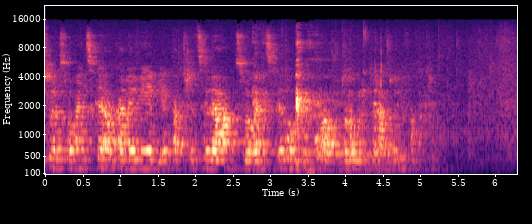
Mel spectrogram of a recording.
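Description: A middle-aged woman reads out steadily through a microphone and loudspeaker.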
